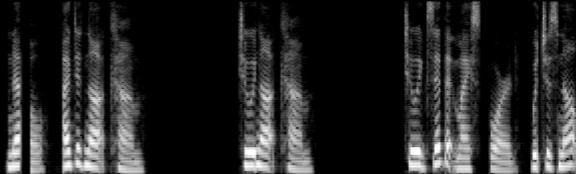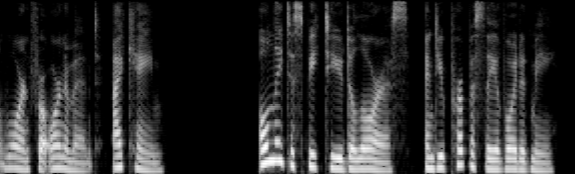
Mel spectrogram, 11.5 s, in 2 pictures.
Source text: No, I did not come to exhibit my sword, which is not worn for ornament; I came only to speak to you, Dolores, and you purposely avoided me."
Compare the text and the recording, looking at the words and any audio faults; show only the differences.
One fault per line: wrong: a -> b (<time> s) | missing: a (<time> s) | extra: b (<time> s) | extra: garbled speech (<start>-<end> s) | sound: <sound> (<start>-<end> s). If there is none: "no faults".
sound: dropout (0.2-0.3 s)
extra: not come to (2.5 s)
sound: dropout (4.8-4.9 s)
